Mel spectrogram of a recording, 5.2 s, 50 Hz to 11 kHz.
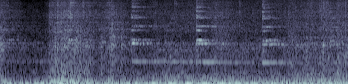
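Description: BNSF 699, a GE Dash 9-44CW diesel locomotive, passing at close range with a steady deep engine rumble. Through the middle a bell rings about once a second, three strikes.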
